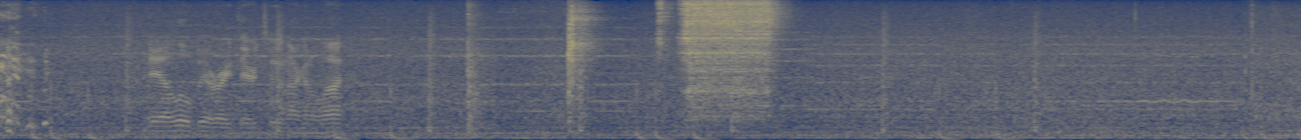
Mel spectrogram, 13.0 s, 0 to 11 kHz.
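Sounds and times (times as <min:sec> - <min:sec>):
compressed air hiss: 0:06.6 - 0:07.9.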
